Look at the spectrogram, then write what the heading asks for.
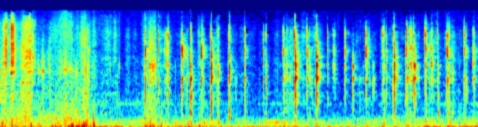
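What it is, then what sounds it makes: Plastic pill bottle tapped and scratched with nails. A small hollow white plastic pill bottle with a screw cap, held in latex-gloved hands, is scratched and tapped with long red fake nails. A rough, bright scraping opens the clip, then gives way to a quick, uneven run of sharp, dry clicks that stop dead with no ring.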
